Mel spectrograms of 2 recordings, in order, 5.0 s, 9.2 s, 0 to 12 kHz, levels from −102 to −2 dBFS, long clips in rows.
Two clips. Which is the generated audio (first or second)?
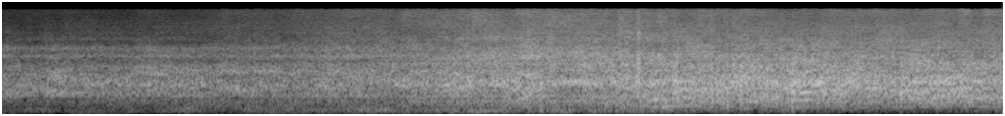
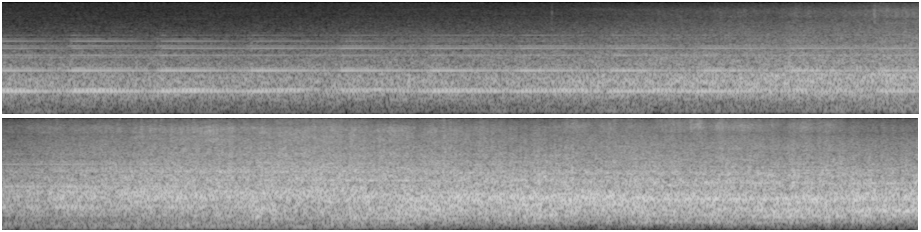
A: first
